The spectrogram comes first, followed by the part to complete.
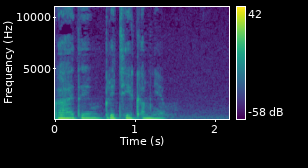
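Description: A person speaking for about the first second and a half, then a quiet pause with only faint room tone.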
